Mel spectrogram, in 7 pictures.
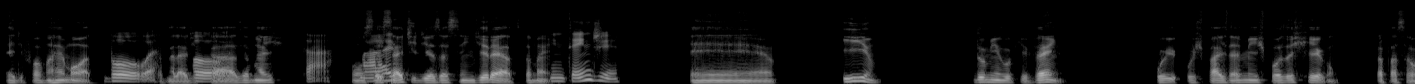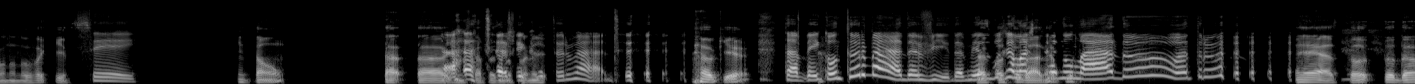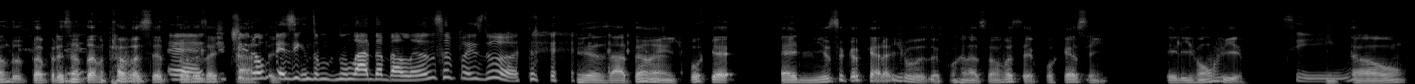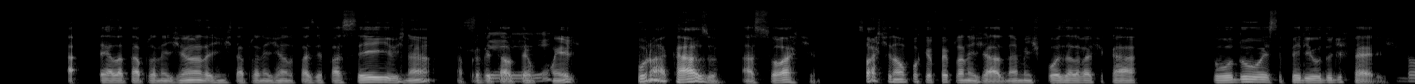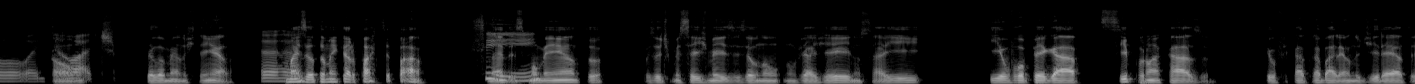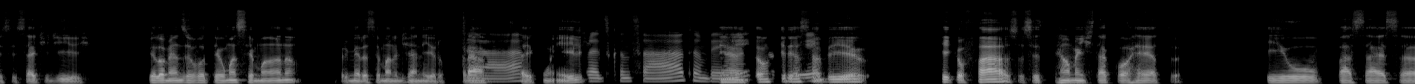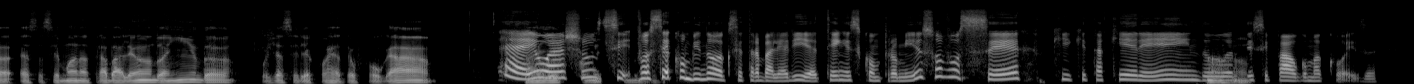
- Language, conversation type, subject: Portuguese, advice, Como posso tirar férias mesmo tendo pouco tempo disponível?
- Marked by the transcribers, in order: laughing while speaking: "Ah, tá, foi conturbado"; tapping; laugh; unintelligible speech; laugh; unintelligible speech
